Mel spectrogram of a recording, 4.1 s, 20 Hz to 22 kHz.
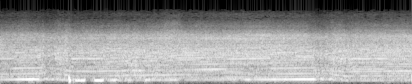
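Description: Rally car at full throttle on a special stage of the 2022 GSMC Mini Stages Rally, a loud, sustained engine roar close by with a brief knock early on and a shift in pitch near the end.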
